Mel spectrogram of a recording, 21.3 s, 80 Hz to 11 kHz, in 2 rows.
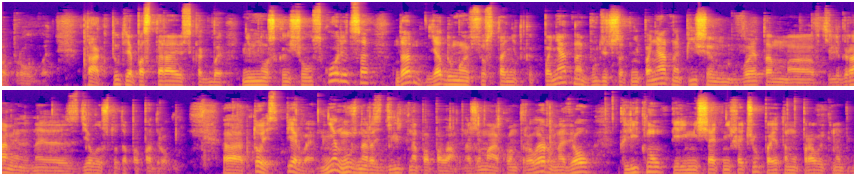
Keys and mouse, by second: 1.4 click, 11.2 middle click, 14.3 middle click, 16.7 ctrl+r.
